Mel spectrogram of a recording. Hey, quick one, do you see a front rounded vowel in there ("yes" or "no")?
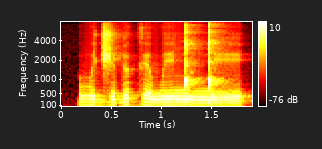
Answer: no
